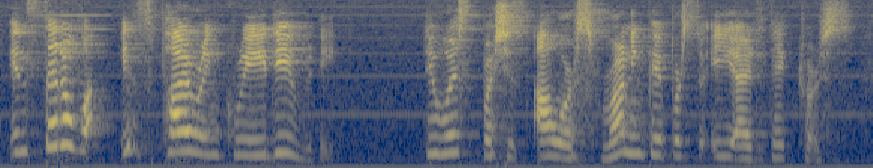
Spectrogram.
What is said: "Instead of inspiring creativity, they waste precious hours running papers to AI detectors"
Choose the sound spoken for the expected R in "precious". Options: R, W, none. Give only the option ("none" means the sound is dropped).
none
